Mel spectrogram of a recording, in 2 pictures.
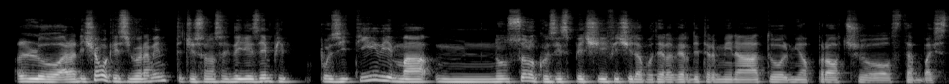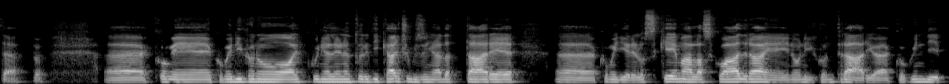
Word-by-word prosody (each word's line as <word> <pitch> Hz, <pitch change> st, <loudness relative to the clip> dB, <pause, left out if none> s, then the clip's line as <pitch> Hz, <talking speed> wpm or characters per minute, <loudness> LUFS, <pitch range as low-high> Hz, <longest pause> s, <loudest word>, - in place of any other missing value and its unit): Allora, 120 Hz, -3 st, +4 dB
diciamo 130 Hz, +12 st, +1 dB
che 140 Hz, -5 st, -2 dB
sicuramente 135 Hz, +7 st, -2 dB
ci 130 Hz, -2 st, -2 dB
sono 125 Hz, 0 st, -1 dB
stati 125 Hz, +1 st, -3 dB
degli 125 Hz, 0 st, +4 dB
esempi 125 Hz, -2 st, -2 dB
positivi 140 Hz, +9 st, -1 dB
ma, 125 Hz, -3 st, +3 dB
mhmm, 120 Hz, -1 st, -1 dB
non 130 Hz, +1 st, 0 dB
sono 150 Hz, +4 st, 0 dB
così 125 Hz, -1 st, -1 dB
specifici 125 Hz, 0 st, -1 dB
da 115 Hz, -1 st, -1 dB
poter 110 Hz, 0 st, -4 dB
aver 110 Hz, 0 st, -3 dB
determinato 110 Hz, 0 st, -3 dB
il 110 Hz, -, -4 dB
mio 110 Hz, -1 st, -4 dB
approccio 105 Hz, -2 st, -5 dB
step 105 Hz, +1 st, -9 dB
by 95 Hz, -1 st, -7 dB
step -, -, -9 dB, 0.6 s
uhm, 100 Hz, 0 st, 0 dB
come 115 Hz, -1 st, 0 dB
come 120 Hz, +1 st, -1 dB
dicono 120 Hz, -2 st, +4 dB
alcuni 120 Hz, +2 st, 0 dB
allenatori 120 Hz, 0 st, +2 dB
di 120 Hz, 0 st, -1 dB
calcio 130 Hz, +1 st, +2 dB
bisogna 115 Hz, -2 st, -1 dB
adattare, 115 Hz, 0 st, +2 dB, 0.3 s
uhm, 105 Hz, -3 st, -2 dB
come 110 Hz, +3 st, -5 dB
dire, 110 Hz, -1 st, -1 dB
lo 110 Hz, -, -2 dB
schema 125 Hz, +2 st, +2 dB
alla 115 Hz, 0 st, +4 dB
squadra 125 Hz, +1 st, +4 dB
e 105 Hz, -1 st, -4 dB
non 110 Hz, +1 st, -5 dB
il 105 Hz, -2 st, -7 dB
contrario, 110 Hz, -3 st, 0 dB
ecco; 95 Hz, +3 st, -6 dB
quindi, 120 Hz, 0 st, -1 dB
120 Hz, 155 wpm, -21 LUFS, 110-125 Hz, 0.6 s, Allora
